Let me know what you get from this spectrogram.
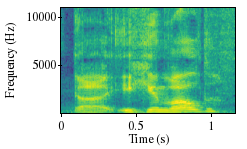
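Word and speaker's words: Eichenwalde: Ichenwald? – Sure. – Yeah, because I'm assuming this is German, so the W would be a V, right? – Kind of.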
